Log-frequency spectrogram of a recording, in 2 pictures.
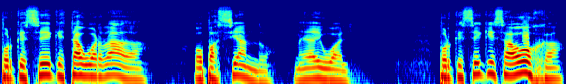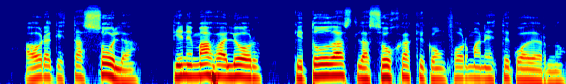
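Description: The man speaks at a fairly slow pace in a high pitch with ordinary pitch variation. The sound is dry with no echo over a quiet background. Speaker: poet. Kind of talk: spoken-word poetry reading. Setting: poetry festival reading. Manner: rhythmic, incantatory delivery with repeated refrains; intimate, reflective, tender. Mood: calm, reflective, intimate. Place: garden. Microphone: handheld.

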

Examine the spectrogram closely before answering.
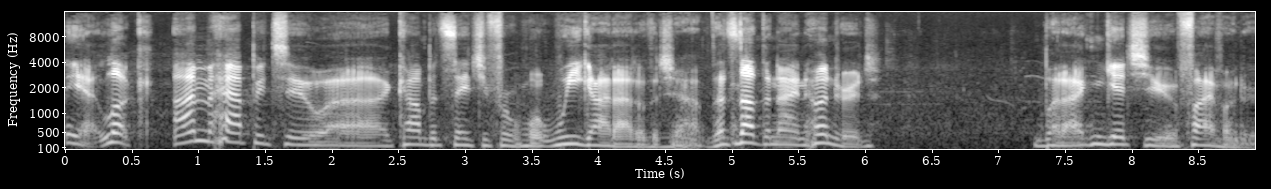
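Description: In a put-on character voice, a man speaks raspy and high-pitched at a fairly slow pace, with long, frequent pauses. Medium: game stream. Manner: breezy, casual, sweary.

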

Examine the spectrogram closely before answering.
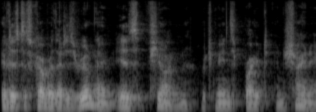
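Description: Moderate pace with audible room echo. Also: man. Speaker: storyteller. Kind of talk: storytelling introduction. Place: home room.

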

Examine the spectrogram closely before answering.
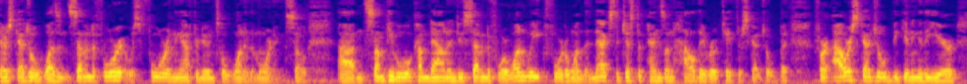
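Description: Over light background noise, a man talks at a very fast pace in monotone, flat intonation. His tone is dark and mellow, and somewhat breathy. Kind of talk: casual vlog chat. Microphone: phone near.

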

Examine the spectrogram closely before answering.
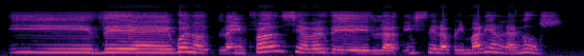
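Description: Over a quiet background, a high-pitched woman talks at a very slow pace with ordinary pitch variation. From Buenos Aires, Argentina; Argentina. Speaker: doll maker and craft teacher; craft teacher. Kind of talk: casual interview chat. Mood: relaxed, animated storytelling. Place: home room. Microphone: video call.

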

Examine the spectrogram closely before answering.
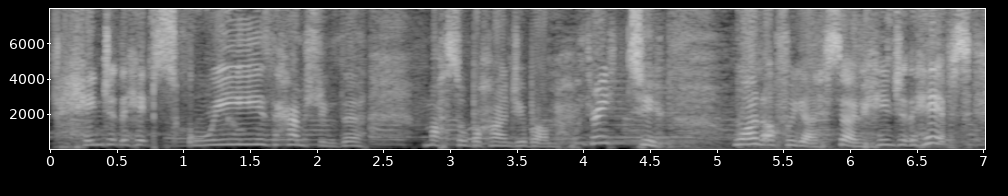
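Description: Clear music plays in the background. Over it, a woman with a high pitch talks at a fairly slow pace. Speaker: fitness instructor. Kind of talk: exercise class instruction. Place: gym. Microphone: headset.

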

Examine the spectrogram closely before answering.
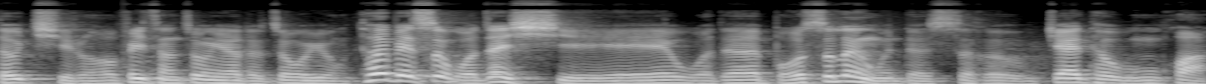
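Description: A man talks in an ordinary speaking voice at a medium pitch with ordinary pitch variation. His moderate pace has hardly any pauses, over a quiet background. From Sichuan. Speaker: historian. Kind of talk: interview discussion.

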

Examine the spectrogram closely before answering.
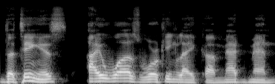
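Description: Over a quiet background, a man speaks at a fairly low pitch in a dark, mellow tone. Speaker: perfume reviewer. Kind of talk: casual vlog chat. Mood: warm, reflective. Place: home room.

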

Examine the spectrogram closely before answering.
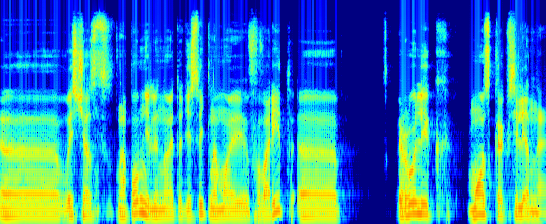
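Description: With a quiet background behind him, a man speaks at a fairly slow pace with ordinary pitch variation. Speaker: conference host. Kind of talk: casual chat. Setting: stage with audience. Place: hall.

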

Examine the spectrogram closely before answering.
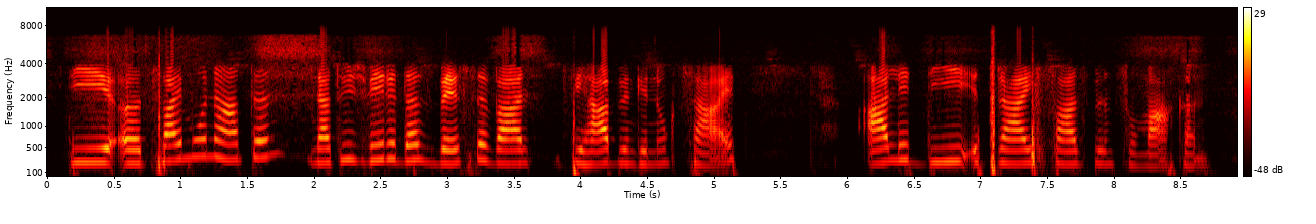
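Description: A woman's high-pitched voice with a non-native accent, very slow pace, long and frequent pauses, ordinary pitch variation, and a dry sound with no echo. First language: not German (speaking German). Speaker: supplement sales caller; caller. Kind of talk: phone sales pitch. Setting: phone call. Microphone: phone line.

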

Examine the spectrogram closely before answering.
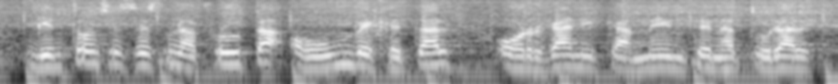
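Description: Over music in the background, a man speaks at a moderate pace in a high pitch with ordinary pitch variation. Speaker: TV cooking show host. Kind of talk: TV cooking tips monologue. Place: studio. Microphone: lapel.

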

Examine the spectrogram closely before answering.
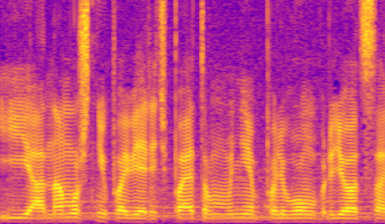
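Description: Noticeable background noise sits under a man speaking at a moderate pace, the sound dry with no echo. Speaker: vlogger. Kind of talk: casual vlog chat. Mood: playful, scheming a prank. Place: street. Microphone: phone near.

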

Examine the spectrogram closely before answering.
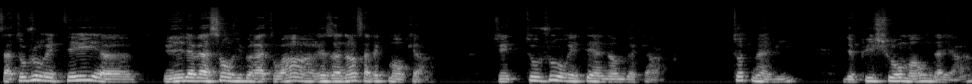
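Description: A man talks at a moderate pace in a dark, mellow, somewhat breathy tone with ordinary pitch variation. He leaves long, frequent pauses. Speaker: guest. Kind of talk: interview answer. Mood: calm, reflective. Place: home room. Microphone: video call.

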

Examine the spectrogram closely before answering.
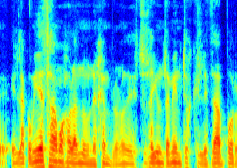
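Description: The voice belongs to a man and has a dark, mellow tone. Nothing disturbs the quiet background. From Spain, Andalusia (Jerez); Andalusia, Spain. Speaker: museum director; interviewee. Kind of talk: interview conversation. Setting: stage with audience. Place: hall. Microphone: headset.

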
